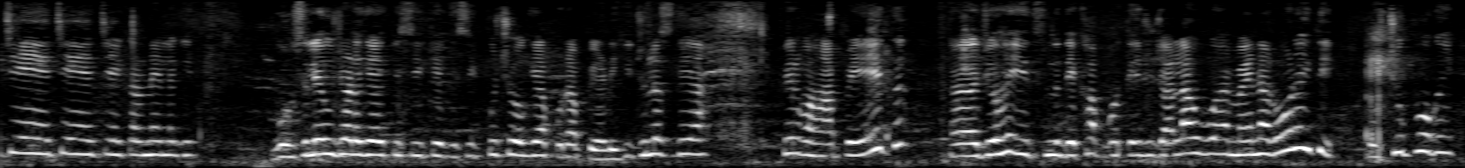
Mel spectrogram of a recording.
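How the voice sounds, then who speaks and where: A woman telling a children's folk tale in an animated way, with sound effects and acted voices. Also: high-pitched, normal speed, slight background noise. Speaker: storyteller.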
